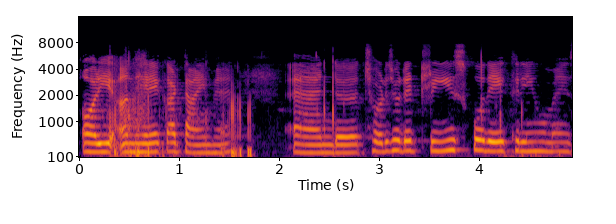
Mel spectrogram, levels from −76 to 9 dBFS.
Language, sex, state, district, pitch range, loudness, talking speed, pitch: Hindi, female, Chhattisgarh, Raipur, 210-245 Hz, -15 LUFS, 180 wpm, 230 Hz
